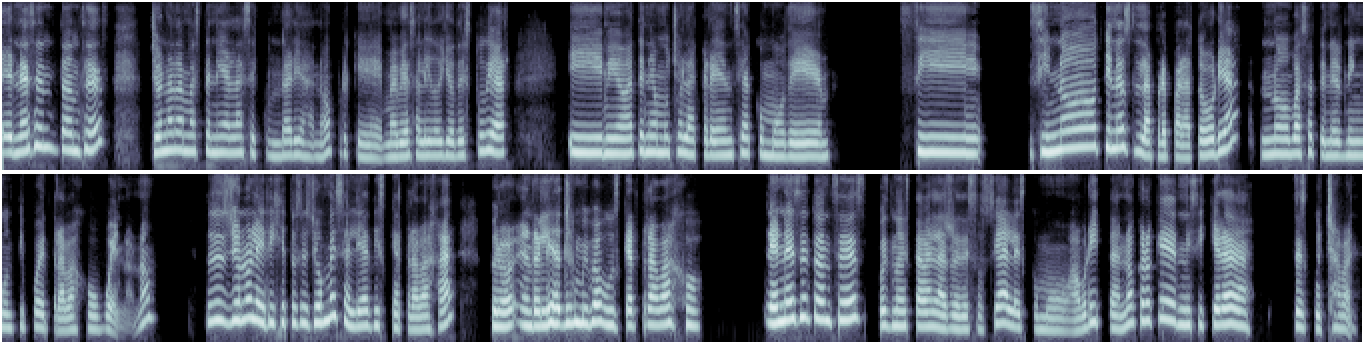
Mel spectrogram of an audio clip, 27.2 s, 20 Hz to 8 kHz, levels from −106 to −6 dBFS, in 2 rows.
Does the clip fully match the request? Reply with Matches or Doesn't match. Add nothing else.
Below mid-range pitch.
Doesn't match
